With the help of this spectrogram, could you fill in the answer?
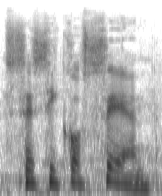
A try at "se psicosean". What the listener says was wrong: Porque además dice se psicosean, hay que pronunciar la P. Te salió como...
